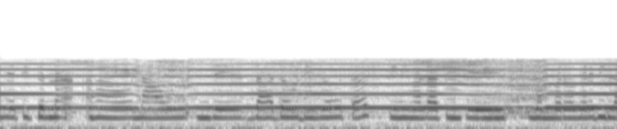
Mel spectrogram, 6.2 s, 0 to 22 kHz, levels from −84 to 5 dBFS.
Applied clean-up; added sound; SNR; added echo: none; Bowed string instrument; -3 dB; none.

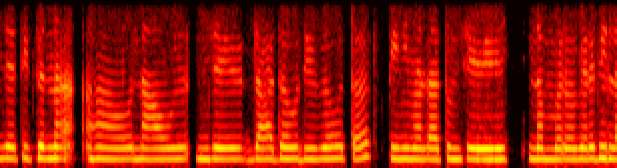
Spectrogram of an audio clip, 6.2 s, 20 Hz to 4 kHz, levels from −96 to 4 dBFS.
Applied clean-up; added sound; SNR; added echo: none; none; none; none.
